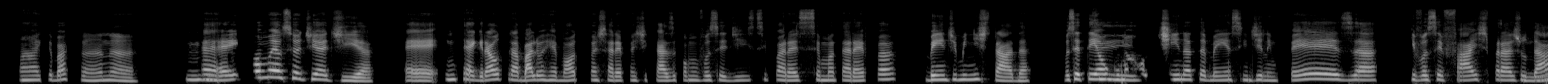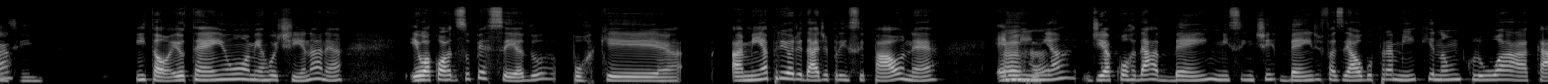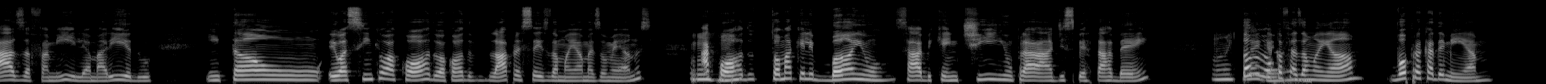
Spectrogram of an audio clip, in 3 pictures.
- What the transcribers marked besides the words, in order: tapping
- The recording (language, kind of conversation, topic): Portuguese, podcast, Como você integra o trabalho remoto à rotina doméstica?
